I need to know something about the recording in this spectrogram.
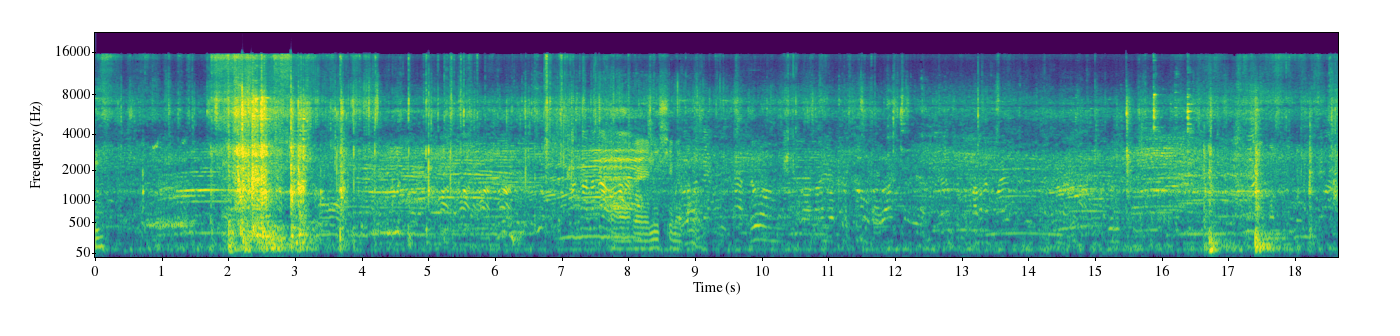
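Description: A calf's hooves clatter and thump on a wooden truck bed.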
